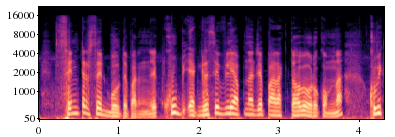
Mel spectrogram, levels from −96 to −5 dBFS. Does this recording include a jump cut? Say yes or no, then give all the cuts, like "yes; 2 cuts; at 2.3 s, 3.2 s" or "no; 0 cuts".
no; 0 cuts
